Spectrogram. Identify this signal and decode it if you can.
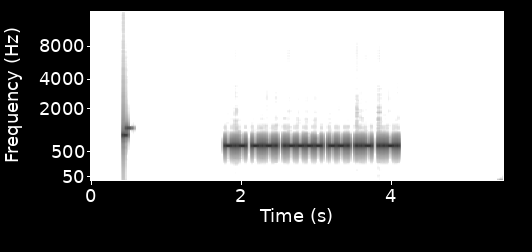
Morse code, heard as a keyed tone, about 40 wpm, 690 Hz. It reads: KC1GUF
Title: SOTA QSO Practice 40wpm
